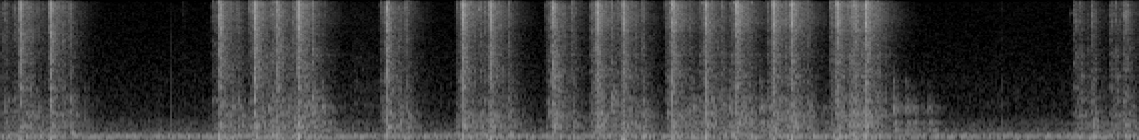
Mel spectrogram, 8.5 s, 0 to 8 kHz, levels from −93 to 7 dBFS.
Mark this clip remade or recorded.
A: recorded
